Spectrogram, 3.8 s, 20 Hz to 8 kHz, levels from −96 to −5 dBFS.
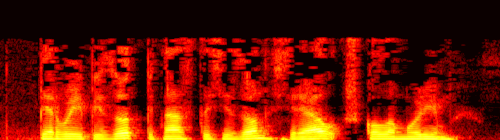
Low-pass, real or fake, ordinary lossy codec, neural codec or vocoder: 7.2 kHz; real; MP3, 24 kbps; none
